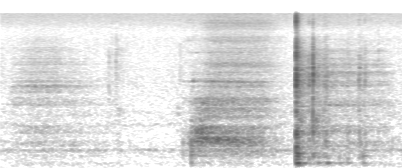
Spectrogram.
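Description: Mostly near silence, broken by a short soft breath-like sound about two seconds in and a single sharp click about a second later.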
